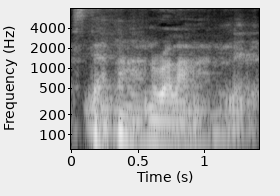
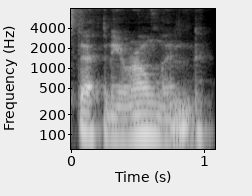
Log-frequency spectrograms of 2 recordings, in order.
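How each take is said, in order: First: The first name ends without an 'ee' sound. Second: The first name ends with an 'ee' sound. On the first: The speaker calls it right. "I know it's pronounced" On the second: The speaker calls it wrong. "For a while I thought it was"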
